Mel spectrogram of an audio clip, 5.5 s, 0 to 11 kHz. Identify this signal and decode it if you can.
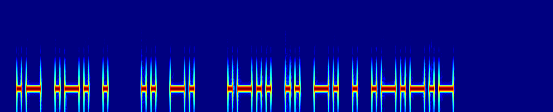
Morse code, heard as a keyed tone, about 25 wpm, 700 Hz. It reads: ARE IN LINE.
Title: Additional Easy Phrases 25wpm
